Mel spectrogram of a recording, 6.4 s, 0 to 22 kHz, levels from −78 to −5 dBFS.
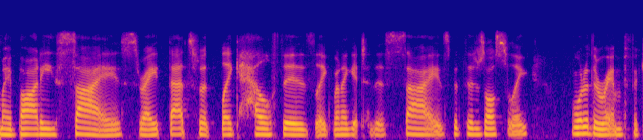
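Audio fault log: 5.57–5.71 s, comfort noise in place of the background: for about 140 ms the room's real noise, roughly 41 dB under the loudest speech, turns into a smooth, detail-free hiss about 1 dB quieter, likely the receiver filling a discontinuous-transmission gap, which fits Opus DTX.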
